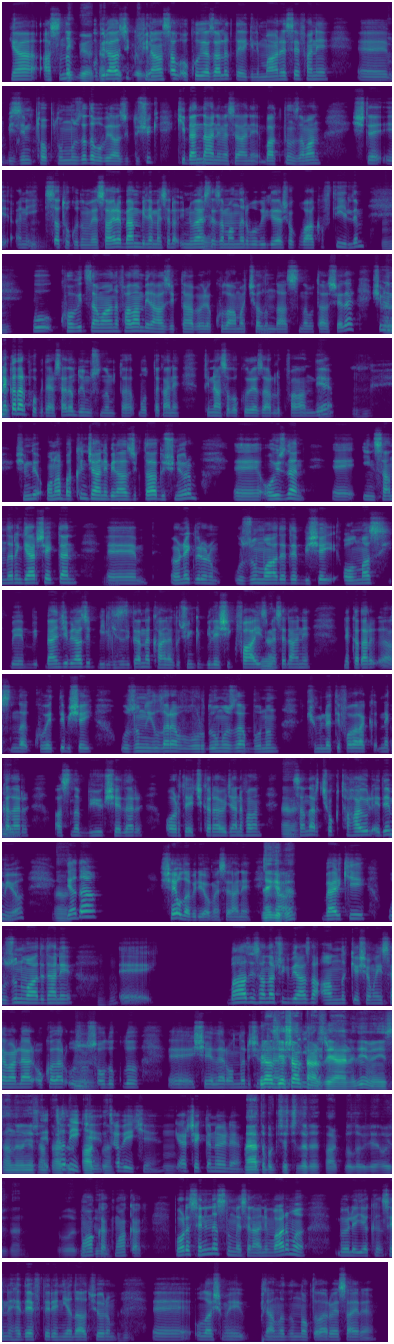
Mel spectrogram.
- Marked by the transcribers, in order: unintelligible speech; unintelligible speech; other background noise
- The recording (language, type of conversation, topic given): Turkish, unstructured, Finansal hedefler belirlemek neden gereklidir?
